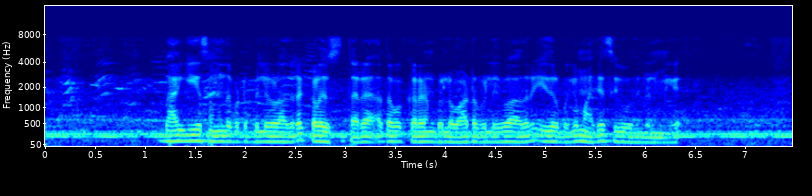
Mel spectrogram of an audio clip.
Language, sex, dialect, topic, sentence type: Kannada, male, Central, banking, question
